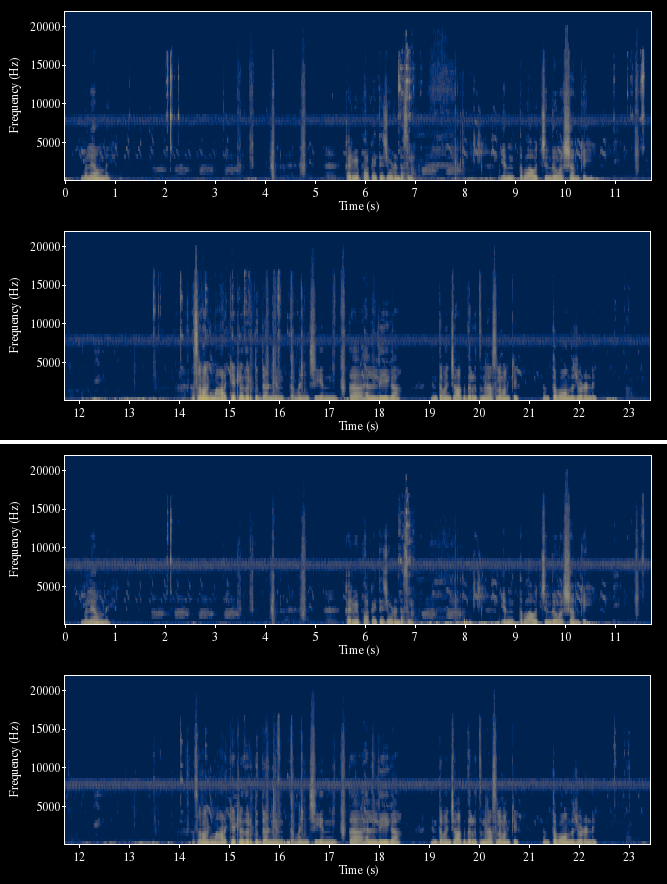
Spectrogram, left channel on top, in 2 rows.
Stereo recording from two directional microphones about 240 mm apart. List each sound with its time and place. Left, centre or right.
0.3 s speech: centre
5.2 s speech: centre
8.7 s speech: centre
14.3 s a sound: left
14.6 s speech: centre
